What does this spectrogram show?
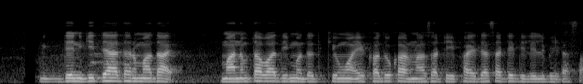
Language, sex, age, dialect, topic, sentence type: Marathi, male, 18-24, Southern Konkan, banking, statement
